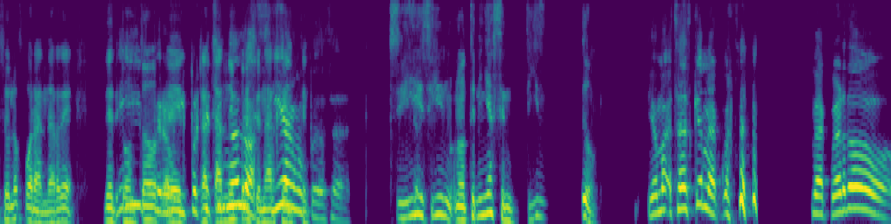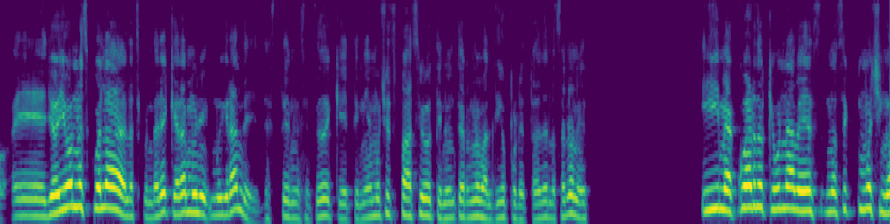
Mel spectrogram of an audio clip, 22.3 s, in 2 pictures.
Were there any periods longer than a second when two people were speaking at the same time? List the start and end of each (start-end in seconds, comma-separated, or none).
1.4-3.9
